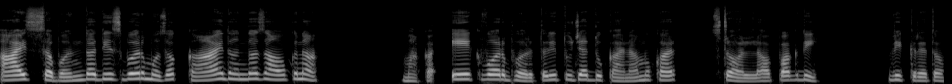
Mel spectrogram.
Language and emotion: Goan Konkani, sad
